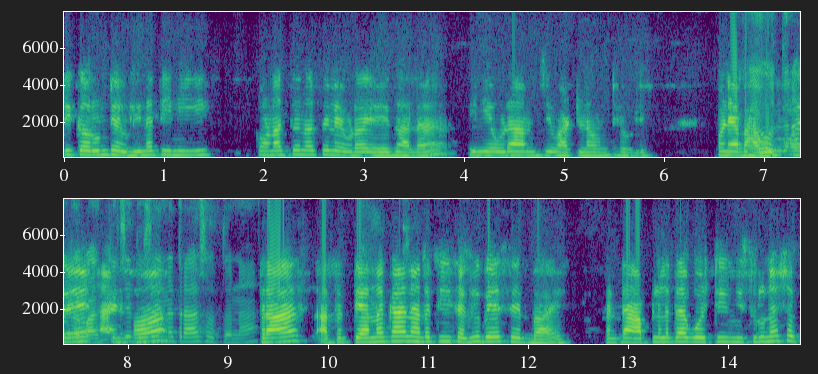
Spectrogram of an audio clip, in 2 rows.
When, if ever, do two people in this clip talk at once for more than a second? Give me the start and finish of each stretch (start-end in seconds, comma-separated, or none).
6.8-8.4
